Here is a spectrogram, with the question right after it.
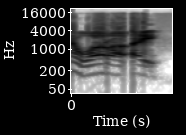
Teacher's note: वाव के ऊपर भी ज़बर है, रा के ऊपर भी ज़बर है, तो इन दोनों को जल्दी पढ़ेंगे. वरअय यहाँ देखिए या साकिन से पहले ज़बर है इसलिए यहाँ पे या लीन हुआ.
